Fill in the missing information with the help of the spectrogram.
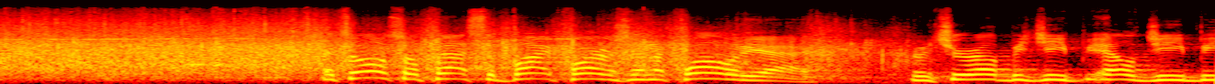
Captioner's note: applause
